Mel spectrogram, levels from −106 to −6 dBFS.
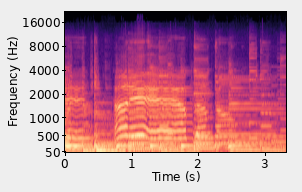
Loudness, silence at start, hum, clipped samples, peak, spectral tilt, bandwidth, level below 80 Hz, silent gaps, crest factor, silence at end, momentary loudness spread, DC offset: -16 LUFS; 0 s; none; under 0.1%; 0 dBFS; -7 dB/octave; 11 kHz; -36 dBFS; none; 14 dB; 0 s; 10 LU; under 0.1%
